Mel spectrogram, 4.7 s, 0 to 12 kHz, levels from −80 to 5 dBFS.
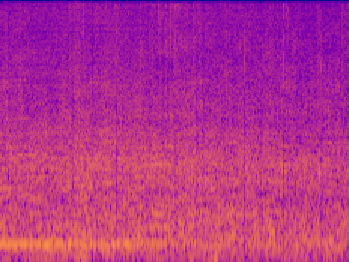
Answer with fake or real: fake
